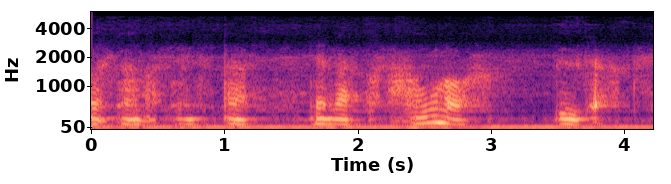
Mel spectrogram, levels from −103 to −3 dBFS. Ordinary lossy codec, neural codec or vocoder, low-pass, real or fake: none; codec, 16 kHz in and 24 kHz out, 1.1 kbps, FireRedTTS-2 codec; 5.4 kHz; fake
